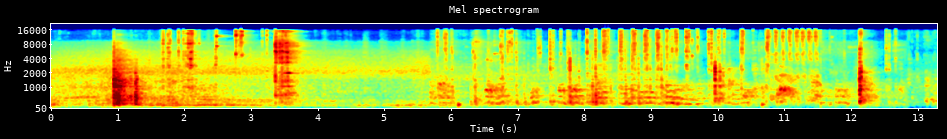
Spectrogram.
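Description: Metal tools clink and knock against engine parts.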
